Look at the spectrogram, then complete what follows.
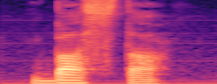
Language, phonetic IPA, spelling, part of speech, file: Polish, [ˈbasta], basta, interjection, Pl-basta.ogg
